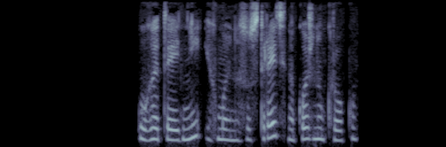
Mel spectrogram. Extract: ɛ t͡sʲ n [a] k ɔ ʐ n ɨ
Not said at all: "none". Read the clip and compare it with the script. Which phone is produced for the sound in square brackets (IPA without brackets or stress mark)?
ɐ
